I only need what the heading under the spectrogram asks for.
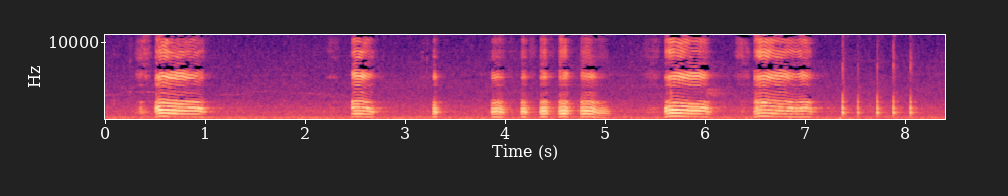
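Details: Husky named Indi indoors, quarrelling with a chicken toy that tries to steal its blanket: a series of short, harmonic whining yowls with bending, falling pitch in separate bursts, ending in a quick run of chopped yips.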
